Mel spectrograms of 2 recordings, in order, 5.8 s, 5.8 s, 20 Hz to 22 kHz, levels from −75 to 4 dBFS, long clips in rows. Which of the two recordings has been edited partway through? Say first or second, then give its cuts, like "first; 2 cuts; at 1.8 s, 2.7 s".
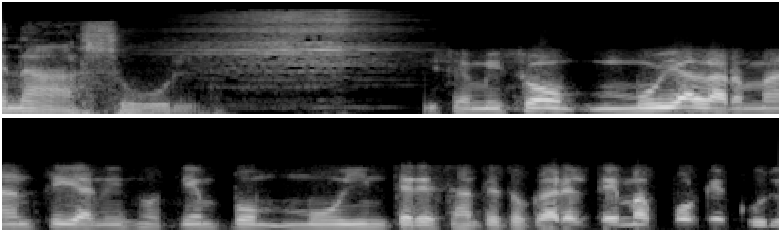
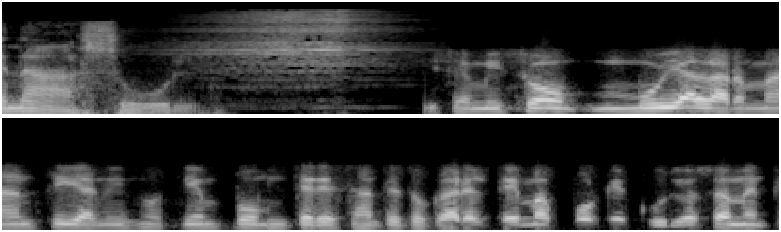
second; 1 cut; at 3.9 s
